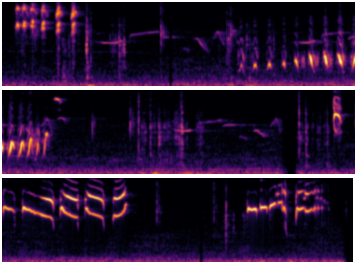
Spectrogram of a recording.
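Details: Agitated white-rumped shama song used to provoke other birds into excitement: sharp clicks, a fast descending rattle-like series, harsh chatter, then a cascade of high downward-sweeping whistles.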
